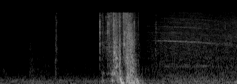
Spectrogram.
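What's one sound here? A gun fires a single loud shot in a video game.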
